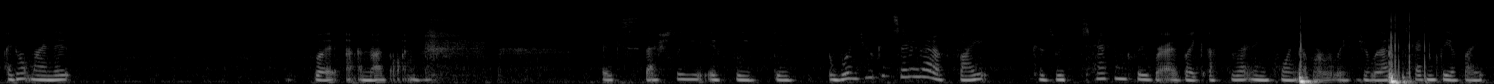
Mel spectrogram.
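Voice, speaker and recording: A teenage girl livestreaming from her dark bedroom at night, talking in a tired, half-whispered ramble while losing her voice. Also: medium pitch, steady tone, normal speed, vocal fry, pauses often. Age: teens. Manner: hushed, half-whispered and rambling with many fillers. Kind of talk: casual late-night livestream chat. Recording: dull lo-fi phone audio with faint hiss.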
